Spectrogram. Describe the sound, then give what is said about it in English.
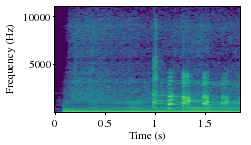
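A voice imitates a loud laptop fan with a steady, low buzzing hum, joined about halfway through by a quick series of breathy, hissing puffs. “And so this kid's late with a loud breathing laptop.”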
